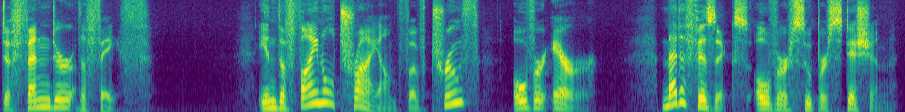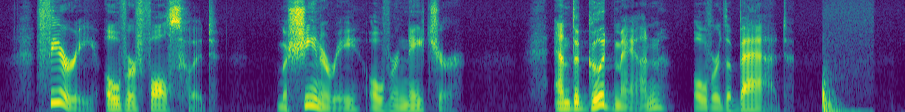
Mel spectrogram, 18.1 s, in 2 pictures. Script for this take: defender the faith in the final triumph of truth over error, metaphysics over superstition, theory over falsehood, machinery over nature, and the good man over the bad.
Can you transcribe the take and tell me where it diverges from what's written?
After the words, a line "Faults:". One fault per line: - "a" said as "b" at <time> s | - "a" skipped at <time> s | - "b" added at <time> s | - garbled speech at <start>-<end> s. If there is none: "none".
defender the faith in the final triumph of truth over error, metaphysics over superstition, theory over falsehood, machinery over nature, and the good man over the bad.
Faults:
none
